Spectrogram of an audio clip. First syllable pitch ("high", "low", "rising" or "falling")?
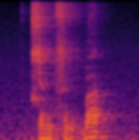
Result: rising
